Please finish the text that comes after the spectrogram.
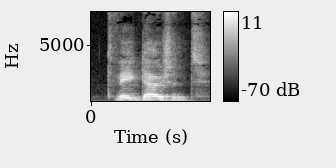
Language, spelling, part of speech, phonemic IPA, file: Dutch, tweeduizend, numeral, /tweˈdœyzənt/, Nl-tweeduizend.ogg
- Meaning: two thousand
